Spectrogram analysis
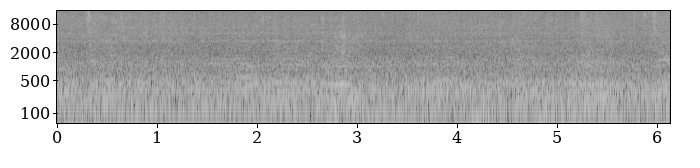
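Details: Honey bees fanning the hive and gathering water from a leaky hose, a dense, even, unbroken buzz at constant loudness throughout.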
